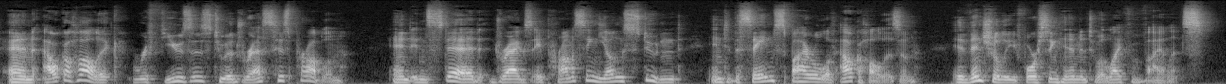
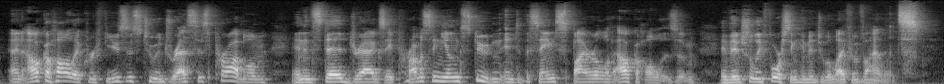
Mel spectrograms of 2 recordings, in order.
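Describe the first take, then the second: First: It is read more slowly. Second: It is read at a normal pace.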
